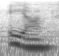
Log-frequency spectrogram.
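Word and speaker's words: Aeon: for is in the do I pronounce it on or Aon Mall? on Eon the Eon Mall in Yachio.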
